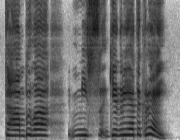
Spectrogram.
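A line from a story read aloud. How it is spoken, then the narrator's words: Breathless trembling voice. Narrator (Russian): Она задержала дыхание и, наконец, дрожащим голосом сказала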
